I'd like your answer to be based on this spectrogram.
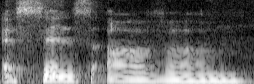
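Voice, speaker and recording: A very slow-speaking middle-aged woman leads a reflective meditation, leaving gentle pauses between phrases. Her tone is soft-edged and mellow. The voice sits in a roomy echo with faint music underneath. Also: a bass voice, little pitch movement, slight background noise. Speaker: meditation guide and hypnotherapist. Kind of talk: reflective guided meditation talk.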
